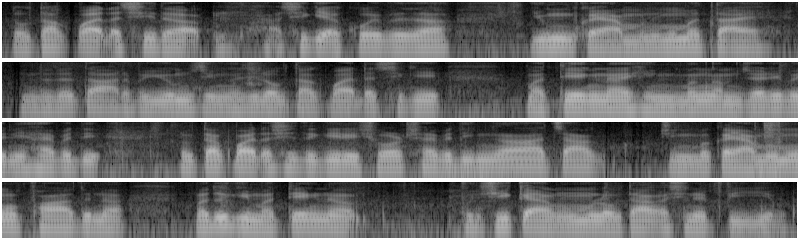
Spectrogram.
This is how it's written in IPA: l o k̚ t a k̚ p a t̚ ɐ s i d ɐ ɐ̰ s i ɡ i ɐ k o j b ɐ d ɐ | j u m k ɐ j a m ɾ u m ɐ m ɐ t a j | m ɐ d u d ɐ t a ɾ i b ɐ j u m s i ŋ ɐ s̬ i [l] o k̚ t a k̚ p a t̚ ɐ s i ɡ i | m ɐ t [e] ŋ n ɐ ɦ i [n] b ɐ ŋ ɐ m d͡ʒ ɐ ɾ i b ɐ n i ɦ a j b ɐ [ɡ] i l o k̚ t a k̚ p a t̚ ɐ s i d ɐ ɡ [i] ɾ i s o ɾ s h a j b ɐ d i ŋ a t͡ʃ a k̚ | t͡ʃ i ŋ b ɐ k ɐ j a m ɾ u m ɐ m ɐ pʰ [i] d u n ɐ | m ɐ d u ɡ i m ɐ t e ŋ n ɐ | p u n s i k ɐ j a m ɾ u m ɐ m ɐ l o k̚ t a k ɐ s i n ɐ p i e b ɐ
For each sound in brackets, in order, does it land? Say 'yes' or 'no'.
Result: yes, yes, no, no, yes, no

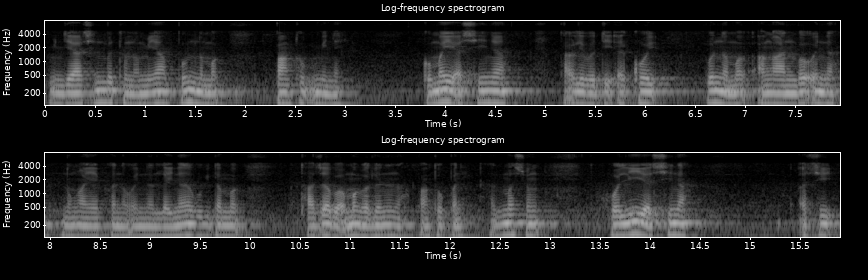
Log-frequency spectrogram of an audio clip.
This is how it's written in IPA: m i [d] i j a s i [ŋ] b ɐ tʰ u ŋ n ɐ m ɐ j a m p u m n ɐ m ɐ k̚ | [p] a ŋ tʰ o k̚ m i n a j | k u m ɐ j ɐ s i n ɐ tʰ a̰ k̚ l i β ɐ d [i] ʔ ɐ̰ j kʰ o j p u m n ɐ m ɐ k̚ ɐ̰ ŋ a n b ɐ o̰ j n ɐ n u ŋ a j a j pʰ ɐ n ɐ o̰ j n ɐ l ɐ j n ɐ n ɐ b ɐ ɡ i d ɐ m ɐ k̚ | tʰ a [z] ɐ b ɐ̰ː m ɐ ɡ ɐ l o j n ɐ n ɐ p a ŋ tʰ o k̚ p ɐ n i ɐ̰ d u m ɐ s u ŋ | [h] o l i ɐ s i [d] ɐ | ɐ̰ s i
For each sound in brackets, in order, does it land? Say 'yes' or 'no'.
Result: yes, no, yes, yes, yes, yes, no

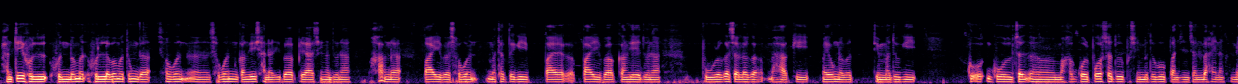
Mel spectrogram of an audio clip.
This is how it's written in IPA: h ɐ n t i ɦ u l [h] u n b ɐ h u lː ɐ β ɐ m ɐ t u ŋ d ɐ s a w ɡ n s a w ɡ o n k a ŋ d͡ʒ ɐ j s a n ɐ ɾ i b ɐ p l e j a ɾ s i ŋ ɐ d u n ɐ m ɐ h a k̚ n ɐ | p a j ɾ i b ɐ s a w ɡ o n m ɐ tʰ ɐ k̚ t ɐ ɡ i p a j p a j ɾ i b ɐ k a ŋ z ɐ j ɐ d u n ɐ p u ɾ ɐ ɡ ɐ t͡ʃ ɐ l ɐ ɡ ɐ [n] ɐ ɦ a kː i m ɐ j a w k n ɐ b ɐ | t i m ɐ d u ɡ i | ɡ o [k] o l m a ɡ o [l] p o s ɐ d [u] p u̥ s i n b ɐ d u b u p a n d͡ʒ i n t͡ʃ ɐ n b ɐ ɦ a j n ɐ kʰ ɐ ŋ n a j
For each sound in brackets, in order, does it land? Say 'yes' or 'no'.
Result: yes, no, no, yes, yes

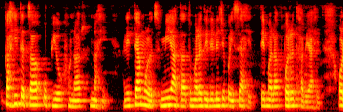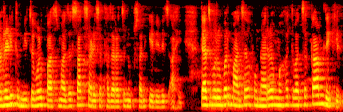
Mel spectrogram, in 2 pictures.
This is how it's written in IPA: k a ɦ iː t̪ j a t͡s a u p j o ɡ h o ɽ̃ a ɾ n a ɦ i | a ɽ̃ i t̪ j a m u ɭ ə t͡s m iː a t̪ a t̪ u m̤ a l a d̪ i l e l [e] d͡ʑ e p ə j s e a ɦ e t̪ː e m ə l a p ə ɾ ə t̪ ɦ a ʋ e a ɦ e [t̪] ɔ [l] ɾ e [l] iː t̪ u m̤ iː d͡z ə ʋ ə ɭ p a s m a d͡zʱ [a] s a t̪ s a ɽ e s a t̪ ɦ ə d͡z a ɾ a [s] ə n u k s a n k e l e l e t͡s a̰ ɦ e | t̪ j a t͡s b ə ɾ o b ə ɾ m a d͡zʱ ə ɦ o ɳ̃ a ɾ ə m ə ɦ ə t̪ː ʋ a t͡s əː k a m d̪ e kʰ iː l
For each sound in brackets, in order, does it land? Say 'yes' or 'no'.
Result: yes, yes, yes, no, no, no

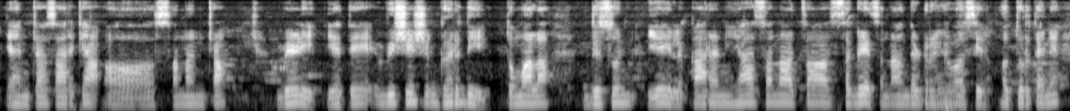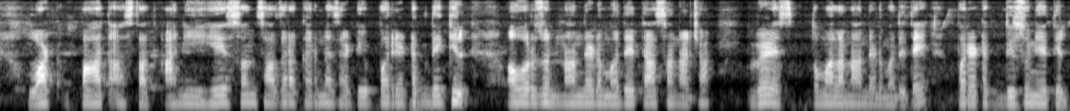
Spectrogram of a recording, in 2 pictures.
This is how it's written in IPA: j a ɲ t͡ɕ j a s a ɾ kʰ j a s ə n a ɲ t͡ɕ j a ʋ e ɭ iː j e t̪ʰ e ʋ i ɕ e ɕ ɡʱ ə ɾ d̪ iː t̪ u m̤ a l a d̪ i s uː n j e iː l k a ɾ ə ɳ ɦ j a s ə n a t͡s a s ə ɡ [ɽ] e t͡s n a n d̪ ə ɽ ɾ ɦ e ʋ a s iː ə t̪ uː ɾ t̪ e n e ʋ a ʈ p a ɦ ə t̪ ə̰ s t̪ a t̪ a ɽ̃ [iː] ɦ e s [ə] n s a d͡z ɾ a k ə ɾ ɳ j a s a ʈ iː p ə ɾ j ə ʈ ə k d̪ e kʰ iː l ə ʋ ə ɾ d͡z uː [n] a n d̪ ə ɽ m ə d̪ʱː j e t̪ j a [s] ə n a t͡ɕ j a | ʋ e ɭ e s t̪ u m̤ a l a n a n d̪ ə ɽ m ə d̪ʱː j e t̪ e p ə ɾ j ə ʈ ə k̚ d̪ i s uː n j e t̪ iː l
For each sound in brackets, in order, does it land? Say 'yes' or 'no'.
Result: no, no, yes, no, yes

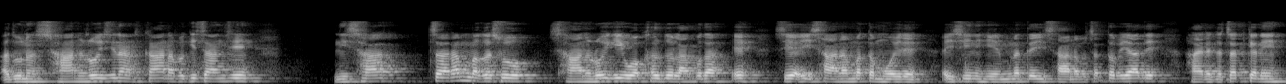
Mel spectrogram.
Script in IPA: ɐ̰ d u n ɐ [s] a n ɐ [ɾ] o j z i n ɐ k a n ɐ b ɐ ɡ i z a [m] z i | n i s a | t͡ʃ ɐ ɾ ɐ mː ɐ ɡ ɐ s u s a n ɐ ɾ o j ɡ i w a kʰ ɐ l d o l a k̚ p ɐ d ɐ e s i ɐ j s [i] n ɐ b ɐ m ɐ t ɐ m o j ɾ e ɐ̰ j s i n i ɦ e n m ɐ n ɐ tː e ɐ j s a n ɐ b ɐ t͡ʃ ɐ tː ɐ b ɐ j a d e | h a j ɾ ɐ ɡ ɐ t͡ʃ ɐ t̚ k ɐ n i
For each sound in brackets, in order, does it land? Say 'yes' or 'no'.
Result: yes, yes, no, no

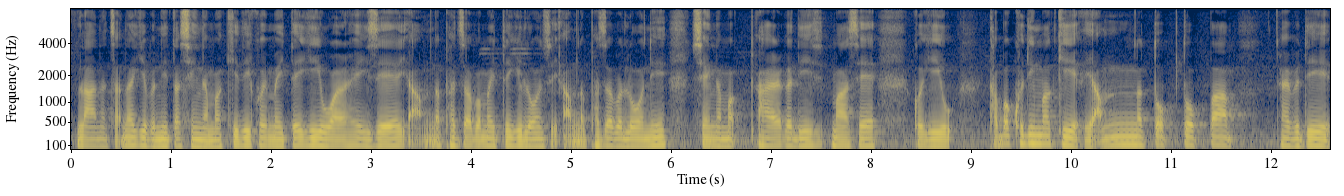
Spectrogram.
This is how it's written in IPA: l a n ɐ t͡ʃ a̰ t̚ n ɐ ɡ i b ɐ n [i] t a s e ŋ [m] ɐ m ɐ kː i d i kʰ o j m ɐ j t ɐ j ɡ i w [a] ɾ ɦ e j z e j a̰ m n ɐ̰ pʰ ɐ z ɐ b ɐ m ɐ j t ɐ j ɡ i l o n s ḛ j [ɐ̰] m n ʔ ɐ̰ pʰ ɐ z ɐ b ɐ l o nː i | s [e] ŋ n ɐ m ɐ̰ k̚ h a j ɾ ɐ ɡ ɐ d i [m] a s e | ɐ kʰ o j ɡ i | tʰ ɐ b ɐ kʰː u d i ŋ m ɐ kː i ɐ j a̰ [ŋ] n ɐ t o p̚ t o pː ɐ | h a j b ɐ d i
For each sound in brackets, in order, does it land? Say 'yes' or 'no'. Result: yes, no, yes, no, yes, yes, no

